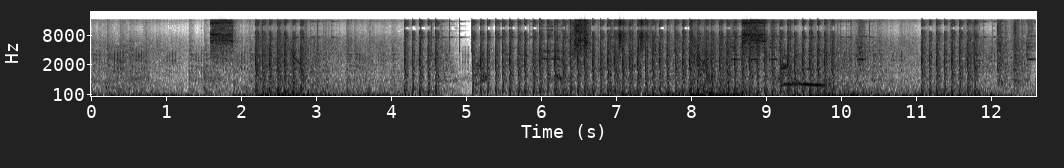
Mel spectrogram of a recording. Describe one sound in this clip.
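A rapid-fire gun fires in fast, steady bursts.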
